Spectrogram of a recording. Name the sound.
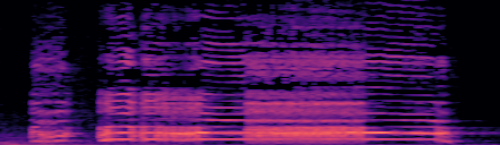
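rooster crowing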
